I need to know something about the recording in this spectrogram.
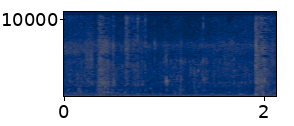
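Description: A low, steady engine-like hum, with a couple of short crunches of rubber boots stepping on the rocky, seaweed-covered shore, about half a second in and again near the end.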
